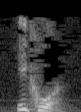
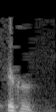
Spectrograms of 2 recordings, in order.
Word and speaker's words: ichor: Vampire blood is called ichor. Actually, yep. They pronounce it ichor. Ichor.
